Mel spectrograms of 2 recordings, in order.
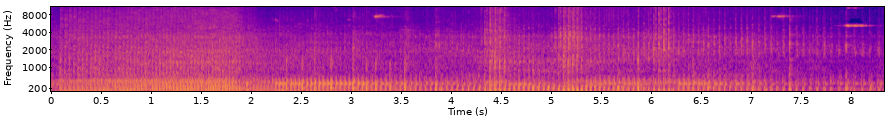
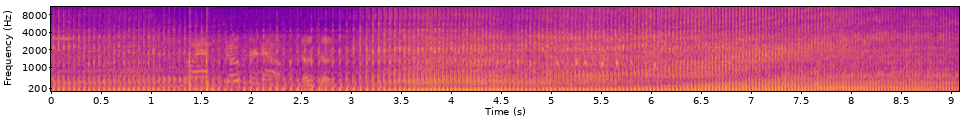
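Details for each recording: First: Subaru Robin 9hp Yerf Dog go-kart with a new 26mm Mikuni carburetor, warming up: it runs smooth, then turns ragged with popping and stumbling when revved, acting lean. Fix: reposition the needle e-clip for extra fuel. Lean running sputter. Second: Subaru Robin 9hp single in a Yerf Dog go-kart after swapping the 22mm for a 26mm Mikuni carburetor, on a test drive: idle thumps rise into a smooth, steady drone pulling away. Normal running; the lean condition is fixed.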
